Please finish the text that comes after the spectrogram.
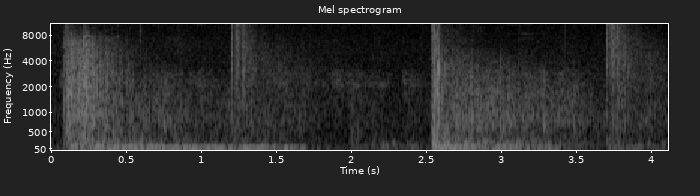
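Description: Heavy weapons fire in the Regiments PC war game: four loud booming reports, each with a long rumbling tail, spaced about a second apart.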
